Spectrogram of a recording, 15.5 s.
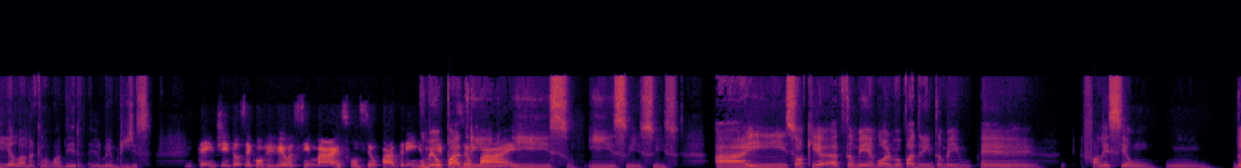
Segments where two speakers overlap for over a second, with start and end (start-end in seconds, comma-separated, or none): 5.2-6.5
